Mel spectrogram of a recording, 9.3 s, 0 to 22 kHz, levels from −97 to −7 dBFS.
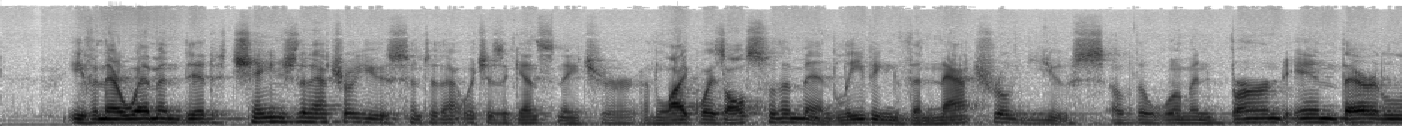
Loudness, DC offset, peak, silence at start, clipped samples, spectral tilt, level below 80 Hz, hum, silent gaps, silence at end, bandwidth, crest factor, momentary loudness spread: -16 LUFS; under 0.1%; 0 dBFS; 0.4 s; under 0.1%; -6.5 dB/octave; -42 dBFS; none; none; 0 s; 18 kHz; 16 dB; 12 LU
